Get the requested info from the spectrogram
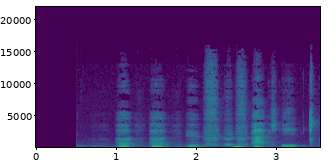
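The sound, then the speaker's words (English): A person breathes heavily and theatrically, trying to calm down, in a run of loud, exaggerated in-and-out breaths with gasping edges, repeating in a quick uneven rhythm. “I'm trying to calm down with breathing.”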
